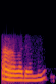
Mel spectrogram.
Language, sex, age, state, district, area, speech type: Malayalam, female, 30-45, Kerala, Alappuzha, rural, conversation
